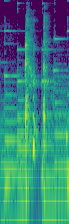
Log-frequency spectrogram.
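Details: Two short, harsh coughs from a speaker who has a cold, over a steady background hum or music; cough.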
